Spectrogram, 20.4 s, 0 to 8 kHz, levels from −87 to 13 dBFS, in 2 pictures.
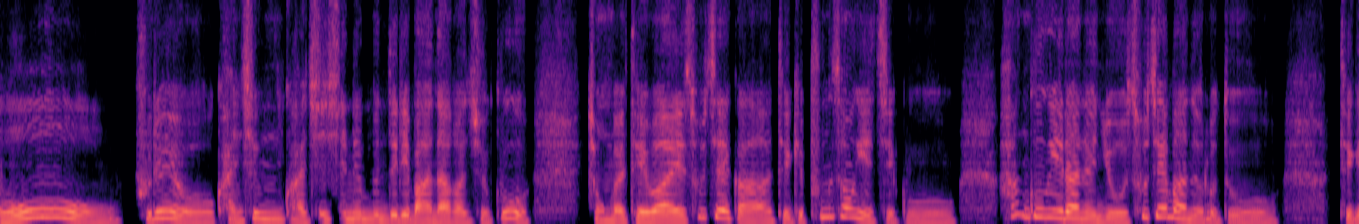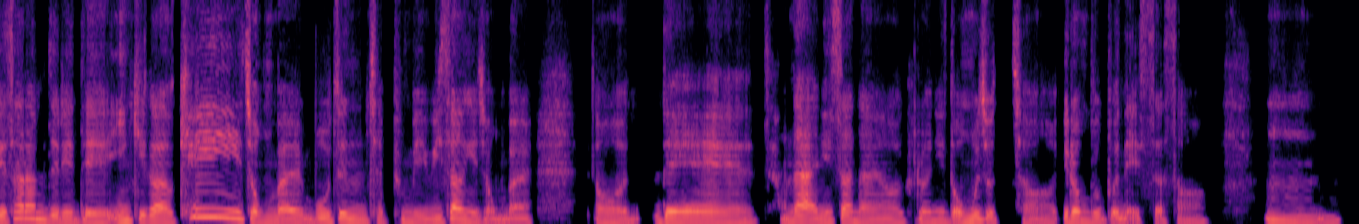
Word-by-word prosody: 오 205 - +3
그래요. 195 -10 +2
관심 205 +4 -1
가지시는 205 +5 -1
분들이 190 0 +3
많아 160 0 +4
가지고 165 +7 -1 0.4
정말 180 -1 +1
대화의 175 +2 +6
소재가 175 - +1
되게 150 -2 -3
풍성해지고 160 - -3 0.3
한국이라는 275 - +2
요 150 0 +1
소재만으로도 175 - -1 0.4
되게 170 0 0
사람들이 205 -9 +1
내 145 -1 0
인기가 175 -1 +1
케이 295 - +2
정말 145 -7 +1
모든 155 +9 0
제품의 145 -8 -6
위상이 155 +5 +1
정말 130 +1 -5 0.5
어 145 -1 -3 0.2
네. 160 -4 +2
장난 180 0 +1
아니잖아요. 145 -2 -3
그러니 165 0 -5
너무 180 +5 0
좋죠. 155 -5 -5
이런 165 0 +2
부분에 150 -2 -3
있어서. 145 - -8 0.5
음 165 -3 -5
170 Hz, 275 characters per minute, -23 LUFS, 150-210 Hz, 0.5 s, 대화의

